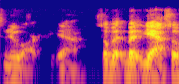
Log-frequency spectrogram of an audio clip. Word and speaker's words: Newark: it's in newark um which is spelled like newark but that's what they never heard that pronounced before okay so they that's what they say in jersey but in delaware it's newark yeah so but yeah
